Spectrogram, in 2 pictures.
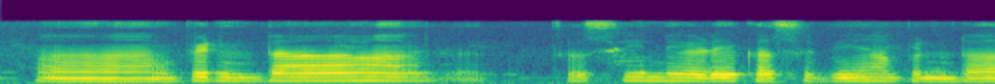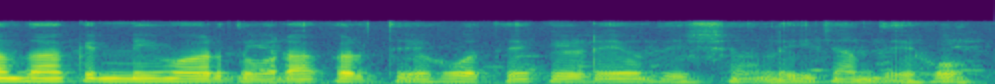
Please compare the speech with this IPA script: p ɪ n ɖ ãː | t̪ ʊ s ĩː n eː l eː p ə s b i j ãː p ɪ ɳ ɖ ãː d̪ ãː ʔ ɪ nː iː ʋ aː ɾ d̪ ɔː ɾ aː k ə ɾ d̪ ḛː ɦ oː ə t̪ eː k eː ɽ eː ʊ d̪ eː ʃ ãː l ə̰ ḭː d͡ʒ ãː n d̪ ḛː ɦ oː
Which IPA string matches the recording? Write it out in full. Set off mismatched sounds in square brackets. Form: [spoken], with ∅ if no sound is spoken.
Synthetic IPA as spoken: p ɪ [ɳ] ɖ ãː | t̪ ʊ s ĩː n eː [ɽ] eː [k] ə s b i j ãː p ɪ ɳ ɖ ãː d̪ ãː [k] ɪ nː iː ʋ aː ɾ d̪ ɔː ɾ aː k ə ɾ d̪ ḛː ɦ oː ə t̪ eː k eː ɽ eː ʊ d̪ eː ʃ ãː l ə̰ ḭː d͡ʒ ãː n d̪ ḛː ɦ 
